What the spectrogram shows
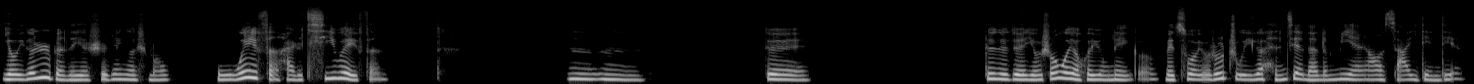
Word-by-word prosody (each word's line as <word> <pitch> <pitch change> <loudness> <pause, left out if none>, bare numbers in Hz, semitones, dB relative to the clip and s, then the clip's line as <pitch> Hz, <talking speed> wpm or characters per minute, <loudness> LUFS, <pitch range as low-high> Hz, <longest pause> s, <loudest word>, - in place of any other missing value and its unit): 有 235 -1 +4
一 225 - +1
个 260 +2 +3
日 315 +2 +6
本 230 -7 -1
的 210 - -1
也 210 0 +1
是 225 +2 -3
那 235 +1 -2
个 225 -1 0
什 215 - -13
么 215 +1 -5 0.5
五 220 0 0
味 305 +4 +6
粉 225 -5 -4
还 220 -1 -5
是 215 - -2
七 275 +5 0
味 265 -6 +5
粉。 240 +3 -11 1.8
嗯 240 -4 -1
嗯。 200 - -21 1.2
对。 220 -4 +1 1.7
对 260 -1 +3
对 240 -2 +3
对， 225 -1 +4
有 215 0 +1
时 240 - -2
候 275 - +4
我 285 - +5
也 250 -3 +5
会 220 0 +1
用 215 -1 -1
那 210 -1 -1
个， 240 +1 -12
没 215 -3 +1
错， 235 +3 -1
有 225 0 -2
时 245 - +2
候 270 - +3
煮 235 -5 -3
一 220 - -2
个 240 +2 +1
很 225 -1 -3
简 245 -1 -1
单 205 -1 0
的 210 - -3
面， 225 0 -1
然 220 0 -6
后 220 - -2
撒 220 0 -6
一 220 - -4
点 205 -1 -4
点。 230 +4 -6
225 Hz, 220 characters per minute, -24 LUFS, 215-245 Hz, 1.8 s, 日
